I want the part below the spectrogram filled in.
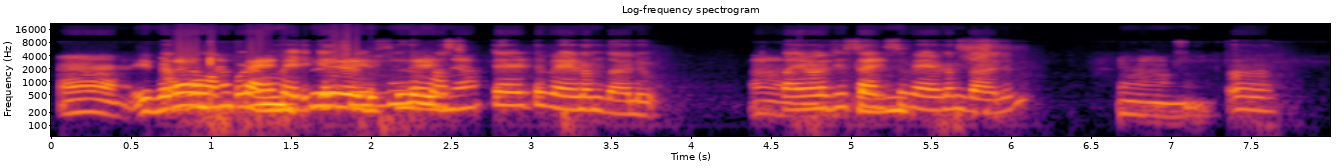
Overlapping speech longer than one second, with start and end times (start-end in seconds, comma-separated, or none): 0.8-2.5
